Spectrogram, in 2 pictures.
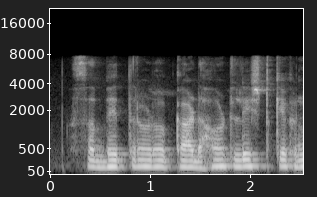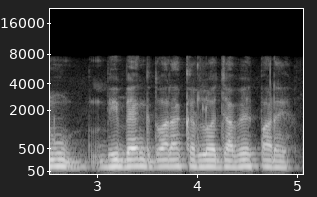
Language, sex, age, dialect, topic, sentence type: Maithili, male, 25-30, Angika, banking, statement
